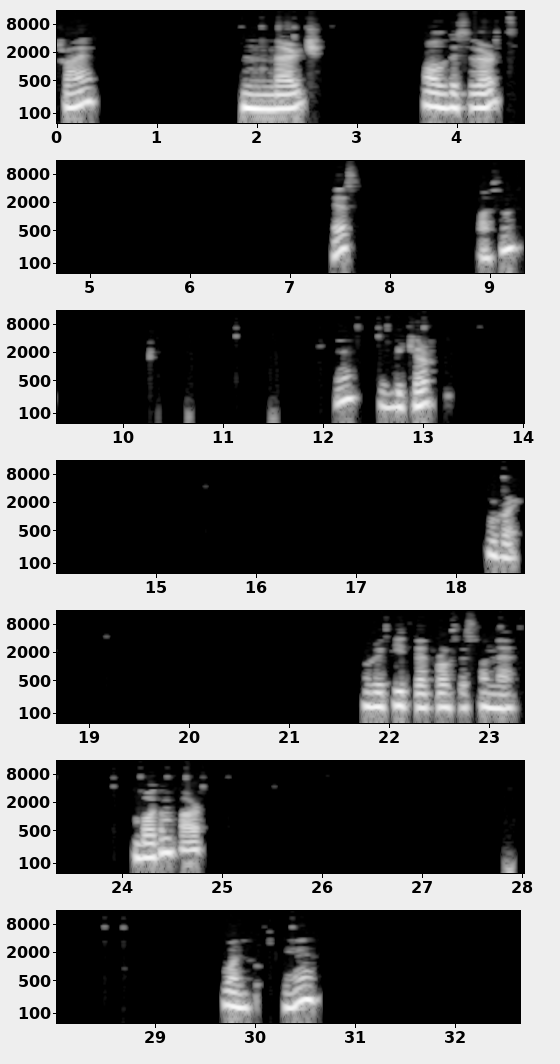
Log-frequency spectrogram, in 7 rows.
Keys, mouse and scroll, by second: 0.6 alt+click, 1.5 alt+right click, 1.7 alt+click, 2.0 alt+middle click, 2.3 alt+click, 2.6 alt+right click, 2.8 alt+click, 3.2 alt+middle click, 7.8 alt+click, 8.1 alt+middle click, 12.5 alt+click, 12.8 alt+middle click, 13.1 alt+right click, 13.4 alt+click, 17.3 alt+click, 18.2 alt+click, 18.7 alt+middle click, 19.1 alt+click, 23.1 alt+middle click, 23.9 alt+click, 24.4 alt+middle click, 24.8 alt+click, 28.4 alt+middle click, 28.6 ctrl+z.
